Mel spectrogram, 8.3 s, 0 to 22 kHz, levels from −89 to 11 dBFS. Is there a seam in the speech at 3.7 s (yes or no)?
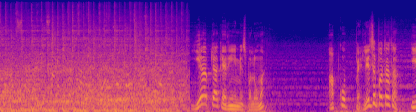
yes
